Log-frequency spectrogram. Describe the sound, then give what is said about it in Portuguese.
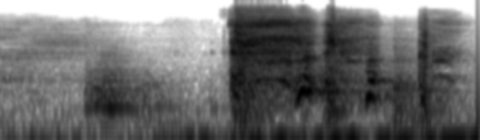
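A loud fit of harsh coughing, several rapid bursts in a row after a brief breathy lead-in, with no speech over it. “Opa! Que tosse, peraí.”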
